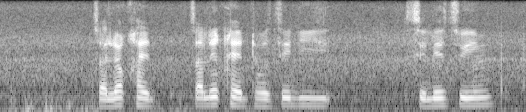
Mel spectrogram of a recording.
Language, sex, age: Tswana, male, 25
